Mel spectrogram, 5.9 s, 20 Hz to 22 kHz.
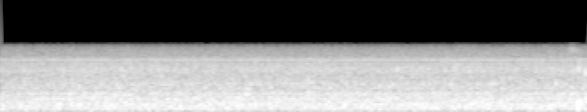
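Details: Vindon environmental chamber with two ultrasonic humidity generators, set to 65% RH, humidity rising through about 60% at about 17°C: a steady, even airy hiss with no knocks or changing tones, the humidifier running normally.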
